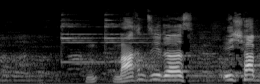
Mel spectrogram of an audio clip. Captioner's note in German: Glockenzeichen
